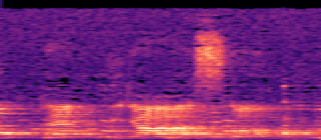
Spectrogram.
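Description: A Hungarian nóta, a folk-style song, sung with a live string band of violins and double bass.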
